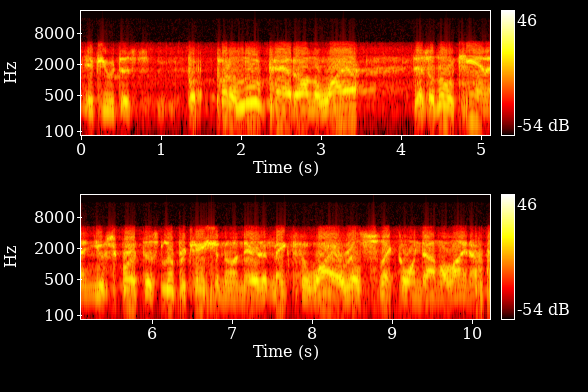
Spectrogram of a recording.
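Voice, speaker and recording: A man's voice: medium pitch, moderate pace. An American man chatting casually over CB radio in a folksy manner, through a muffled, noisy transmission. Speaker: CB radio operator.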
